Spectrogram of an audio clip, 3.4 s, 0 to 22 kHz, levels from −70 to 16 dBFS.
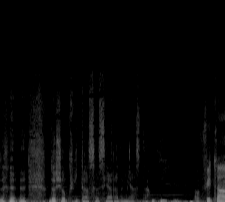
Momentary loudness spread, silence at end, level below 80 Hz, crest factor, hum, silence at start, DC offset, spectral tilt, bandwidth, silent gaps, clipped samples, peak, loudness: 10 LU; 0 s; -44 dBFS; 18 dB; none; 0 s; under 0.1%; -5 dB/octave; 14.5 kHz; none; under 0.1%; -14 dBFS; -37 LUFS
